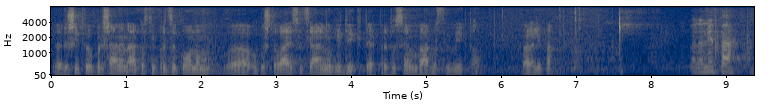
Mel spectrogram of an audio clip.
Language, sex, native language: Slovenian, male, Slovenian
